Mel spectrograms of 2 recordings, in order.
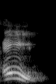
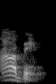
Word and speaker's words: Abe: of Abe it's pronounced Abe it's not Abbe we're not talking about the Japanese prime minister that was assassinated no we're talking about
